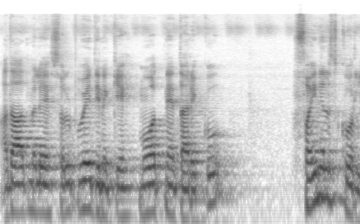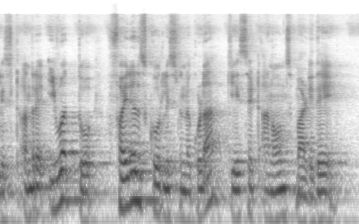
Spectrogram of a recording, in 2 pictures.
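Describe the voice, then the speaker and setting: A man hosts an informal educational update in a roomy, echoing space. His voice sits at a middle pitch. He explains things carefully, repeats key points and drops in English words. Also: animated, normal speed, darkish tone. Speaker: educational channel host. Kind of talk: informal exam update addressed to viewers. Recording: echoey room.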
